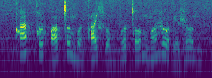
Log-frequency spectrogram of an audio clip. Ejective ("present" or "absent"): present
